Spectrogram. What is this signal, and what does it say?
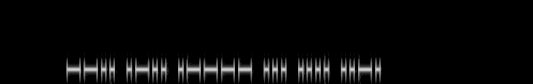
Morse code, heard as a keyed tone, about 28 wpm, 700 Hz. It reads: ZL1SHF
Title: DXCC-100 Call Signs - 6 Characters - 28wpm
